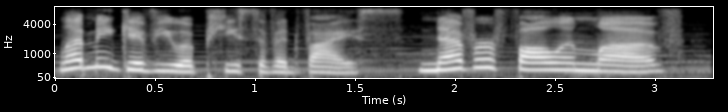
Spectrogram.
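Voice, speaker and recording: A woman's voice: a little high, lively intonation, normal speed. A woman voicing a talkative, heartbroken young woman camper who is tipsy and bitter. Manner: bright, chatty, bitter. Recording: muffled with soft music behind.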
